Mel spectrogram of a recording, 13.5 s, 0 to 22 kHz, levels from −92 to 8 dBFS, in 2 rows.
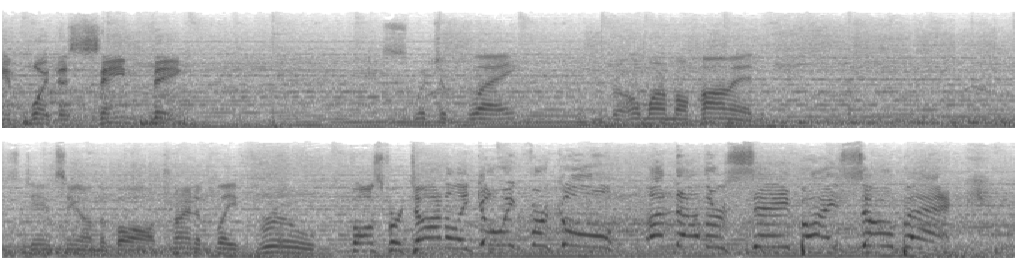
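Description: At 8.6 s and again at 12.3 s there is a brief dropout typical of lost LE Audio frames. Each gap lasts about 7.5 ms, which fits a single missing LC3 frame. The decoder fills the hole by replaying the previous frame's spectrum with randomised signs, so the original detail becomes a short grainy, noise-like blip. On a spectrogram each appears as a thin vertical smear with blurred harmonic structure. In the waveform, the phase-scrambled substitute breaks the continuity.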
